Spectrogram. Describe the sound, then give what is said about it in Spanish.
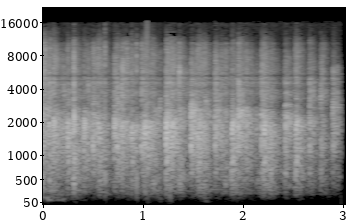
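An audience claps loudly to the Lord, a dense, steady wash of many hands with a rapid, slightly rhythmic pulse that holds at a fairly even loudness throughout. “Vamos a dar fuertes palmas al Señor.”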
